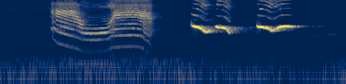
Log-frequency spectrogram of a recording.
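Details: White-cheeked black-throated laughingthrush singing: a drawn-out, nasal, mewing note with a downward bend, followed by two loud, clear, wavering whistled phrases near the same high pitch, in a quiet setting with low background hum.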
